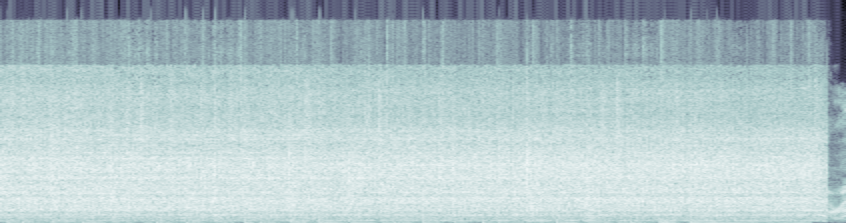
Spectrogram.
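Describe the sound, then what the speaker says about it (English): Vitamix vacuum blenders run flat out together, a loud, dense, whirring motor roar that holds steady for several seconds before cutting off abruptly at the end. "We're gonna go ahead and once again turn these blenders on for the exact same amount of time."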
